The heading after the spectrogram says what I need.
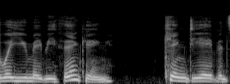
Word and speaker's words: King D. Avid: David Pearson said, pronouncing it king D. Avid, that's a small D. Period. Capital A, small V I D.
